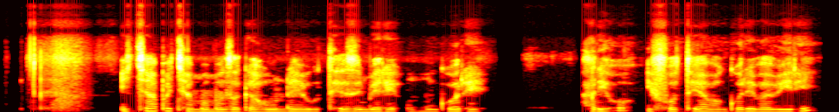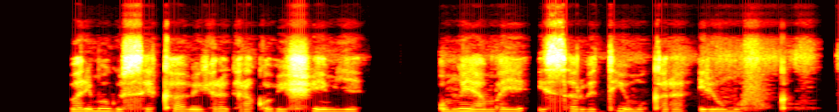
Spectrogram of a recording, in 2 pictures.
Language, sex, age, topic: Kinyarwanda, female, 18-24, finance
